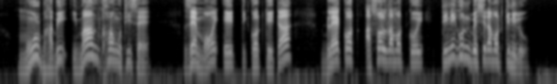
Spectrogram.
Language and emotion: Assamese, angry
